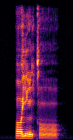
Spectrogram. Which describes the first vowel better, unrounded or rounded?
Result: rounded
